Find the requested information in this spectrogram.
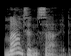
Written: mountainside

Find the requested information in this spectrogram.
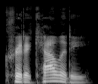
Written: criticality

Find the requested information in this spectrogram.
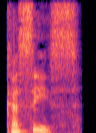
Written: cassis

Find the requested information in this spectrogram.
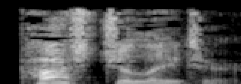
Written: postulator

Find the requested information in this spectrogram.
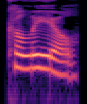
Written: khalil

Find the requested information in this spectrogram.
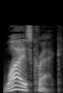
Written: wisecrack

